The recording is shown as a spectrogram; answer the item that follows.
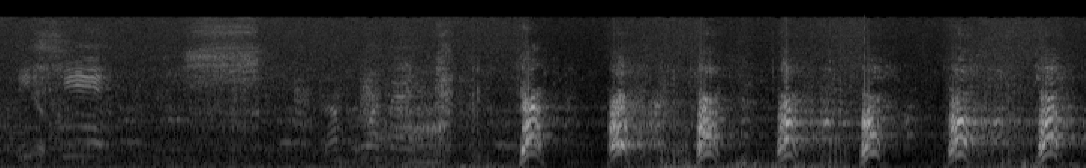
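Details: German Shepherd barking at the helper during protection training, searching for him under more difficult conditions; quiet opening, then a steady series of loud, harsh barks about every half second to second.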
